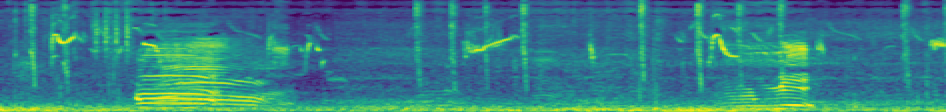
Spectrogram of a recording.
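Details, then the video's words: Morning herd of tame cattle strolling along a village road on the way to feed in the fields; two short lowing calls a few seconds apart, clicks and footsteps, and lively bird chirps overhead. "Suara Sapi Mouu"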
